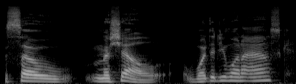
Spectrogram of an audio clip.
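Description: A man playing an anxious, tender father and lover in an audio roleplay, speaking haltingly with sighs. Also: a little high, smooth. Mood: awkward, uneasy. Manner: halting, sighing, soft-hearted.

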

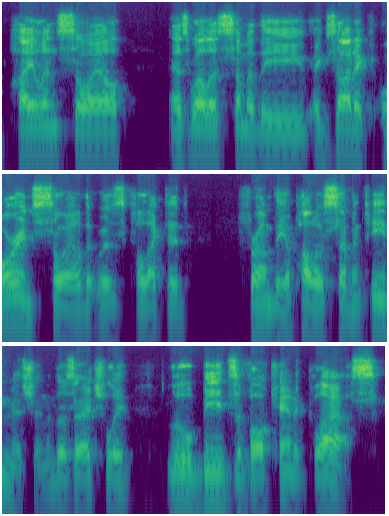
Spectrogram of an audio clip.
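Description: An older man, a guest speaker in an online meeting, explains an outreach program informally, in a measured way with pauses mid-sentence. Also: on the low side, a little mellow. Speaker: guest speaker from a space research institute. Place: small room at home, indoors. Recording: dull lo-fi video-call audio.

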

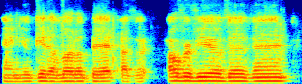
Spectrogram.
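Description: Young guy on a webcam at home, casual how-to walkthrough, lots of ums, average pitch. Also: brisk, muffled recording. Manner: relaxed, step-by-step, frequent ums. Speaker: event staff giving a tutorial. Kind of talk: casual screen-share walkthrough.

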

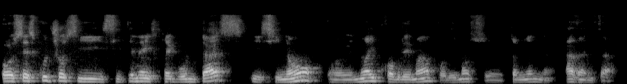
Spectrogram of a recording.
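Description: A man with a French accent speaking Spanish as a conference presenter on a video call, halting with many repeated words and fillers. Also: mid-range voice, mellow. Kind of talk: academic Q&A over video call.

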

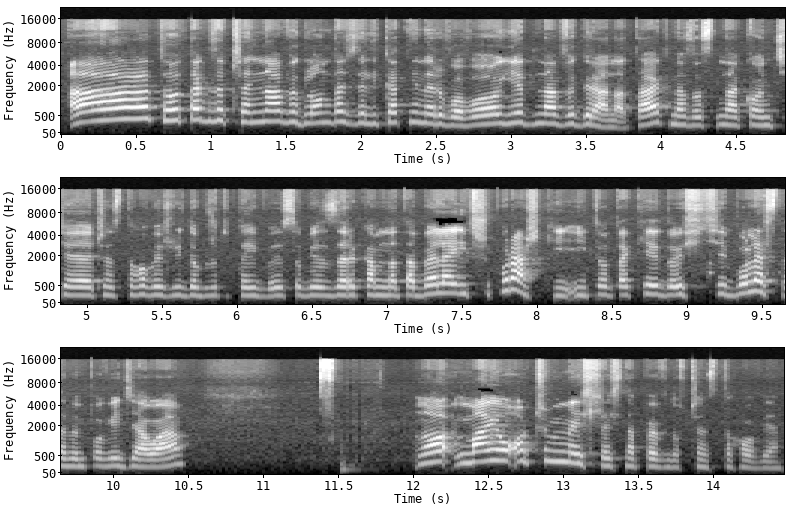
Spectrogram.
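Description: A woman in her thirties with a fairly high voice talks sport in a casual way. She sounds like a presenter chatting over a video call from a room at home. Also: normal speed. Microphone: video call microphone.

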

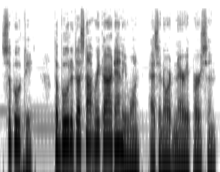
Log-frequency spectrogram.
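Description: Serene buddha teaching a disciple, done by a guy, solemn and measured, scripture audio drama, music behind. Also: medium pitch, very animated. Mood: calm, instructive. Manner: measured, solemn, didactic delivery. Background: background music.

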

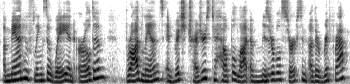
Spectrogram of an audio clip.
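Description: A woman's voice: medium pitch, husky, poor audio. A woman voicing a furious, tyrannical noble father in a storybook, bellowing and thundering with indignation. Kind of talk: dramatised storybook reading.

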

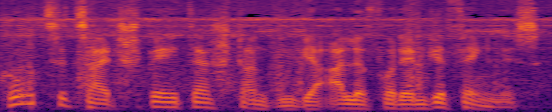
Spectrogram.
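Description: An actor playing a calm Western sheriff who narrates his story in an audio drama. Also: low-pitched, moderate pace, noisy background. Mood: measured. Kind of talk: scripted narration.

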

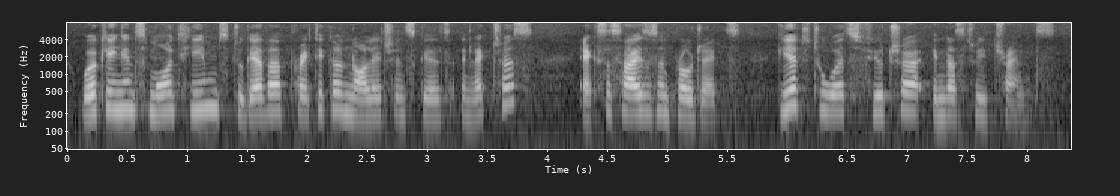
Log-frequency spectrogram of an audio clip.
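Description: A middle-aged woman speaks in a measured, polished way, like a university head making a formal statement. Her pitch sits in a middle range. She is recorded indoors on an interview mic. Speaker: university president.

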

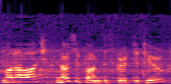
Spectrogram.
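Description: A woman in her sixties, a native English speaker with an Irish accent, answering a TV interview in halting speech with many fillers, on a studio stage. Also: mid-range voice. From Ireland. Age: 60s. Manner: hesitant, many pauses and fillers. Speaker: dance troupe director, guest. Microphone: handheld mic held by host. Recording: tinny, noisy old TV broadcast.

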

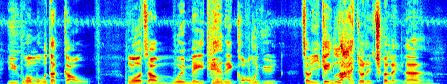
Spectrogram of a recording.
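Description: An actor with a Hong Kong Cantonese accent playing a shrewd, steady imperial censor who reasons persuasively in a radio drama. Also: male voice, medium pitch, moderate pace, slightly rough. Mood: reassuring, persuasive.

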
